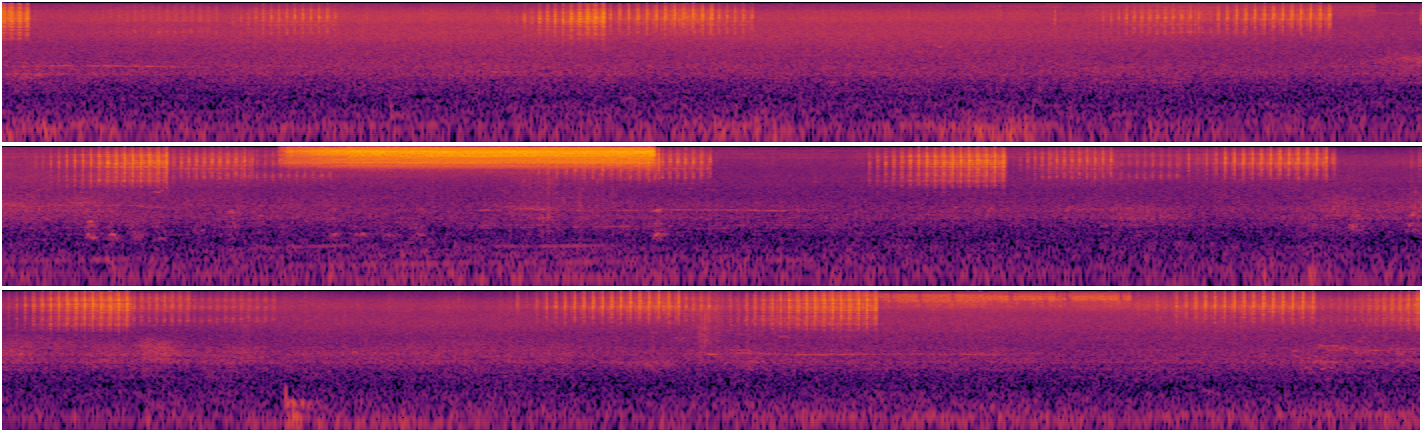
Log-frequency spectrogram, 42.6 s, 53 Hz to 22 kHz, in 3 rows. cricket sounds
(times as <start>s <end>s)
11.0s 21.3s, 22.9s 27.6s, 28.3s 31.2s, 33.8s 42.5s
